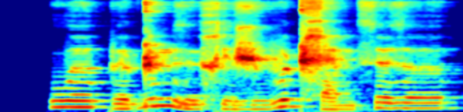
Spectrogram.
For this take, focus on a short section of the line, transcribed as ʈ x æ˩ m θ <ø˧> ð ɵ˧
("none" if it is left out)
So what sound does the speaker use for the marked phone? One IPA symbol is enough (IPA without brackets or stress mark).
ø˧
